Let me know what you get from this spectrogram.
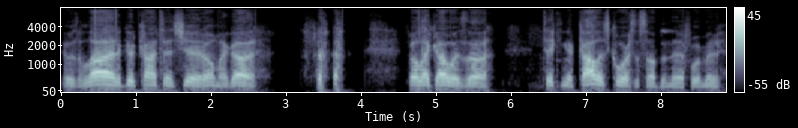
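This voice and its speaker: A man's voice: medium pitch, fairly even intonation, normal speed, pauses often, no room sound. A man hosting a live webinar in a loose, chatty way, dotted with fillers. The audio is dry and muffled, like a compressed web stream. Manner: casual, uses fillers. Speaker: webinar host. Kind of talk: casual webinar chat.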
